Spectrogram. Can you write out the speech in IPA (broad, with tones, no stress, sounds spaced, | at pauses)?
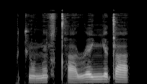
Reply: t͡ʃ õ˨ n ɛ̃˦ ɬ t̪ʰ a˨ ɹ ɛ˦ ɲ ɛ˦ ʈ a˦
